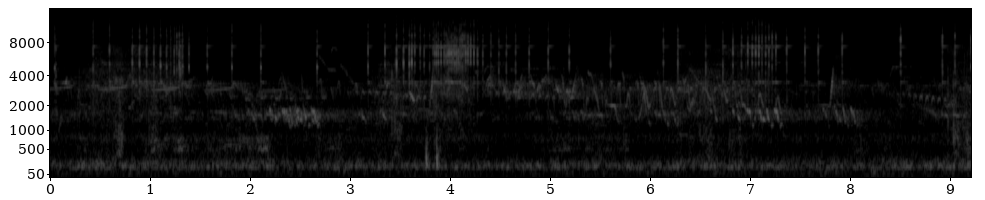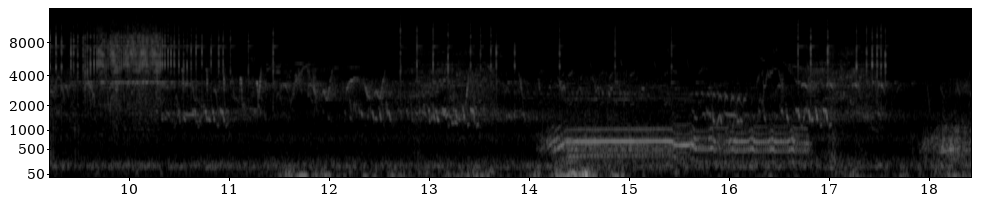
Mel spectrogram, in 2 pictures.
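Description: Several birds chirping and calling in quick, overlapping short notes. A lower, steadier call-like sound comes in for about three seconds near the end.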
